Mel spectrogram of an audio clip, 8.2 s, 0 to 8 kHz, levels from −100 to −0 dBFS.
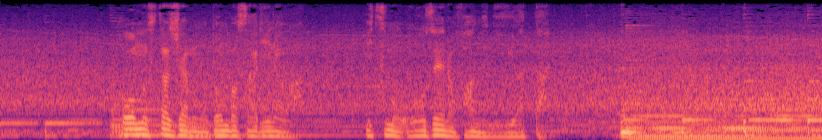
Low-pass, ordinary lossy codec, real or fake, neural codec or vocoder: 7.2 kHz; none; real; none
